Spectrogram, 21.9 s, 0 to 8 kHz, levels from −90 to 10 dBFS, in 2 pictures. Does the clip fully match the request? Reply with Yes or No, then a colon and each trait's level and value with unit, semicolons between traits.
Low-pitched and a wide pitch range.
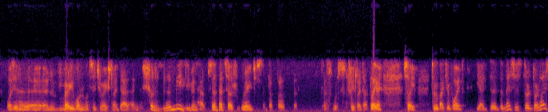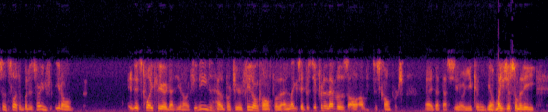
Yes: low, 120 Hz; wide, 6.8 semitones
